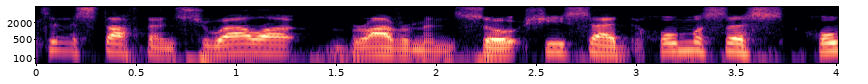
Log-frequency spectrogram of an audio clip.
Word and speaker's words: Braverman: I was saying Braverman, but it's actually Braverman, isn't it?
